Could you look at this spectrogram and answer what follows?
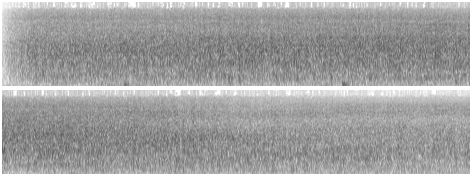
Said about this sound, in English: I found this hidden little pool of water that actually had quite a small dam blocking it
